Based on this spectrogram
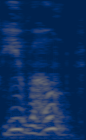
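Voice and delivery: put-on loud angry snap back in a London accent; snapped back. A narrator's reading. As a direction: throw it back at him hard. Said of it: "snapped back Sally".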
